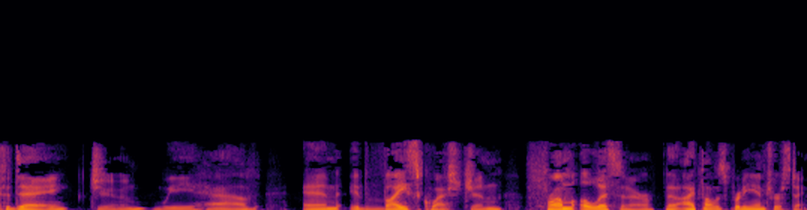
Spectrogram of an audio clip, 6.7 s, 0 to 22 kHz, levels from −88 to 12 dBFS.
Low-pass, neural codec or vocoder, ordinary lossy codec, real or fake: 7.2 kHz; codec, 16 kHz, 4 kbps, X-Codec, HuBERT features, trained on balanced general audio; MP3, 32 kbps; fake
